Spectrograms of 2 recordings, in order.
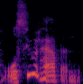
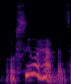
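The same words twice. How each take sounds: First: Said in the usual way. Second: Much higher, softer, in a sing-song; squeaky high repeat. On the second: Pretend. Repeating herself about the drawing, in a squeaky high voice. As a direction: echo yourself in a tiny high voice.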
